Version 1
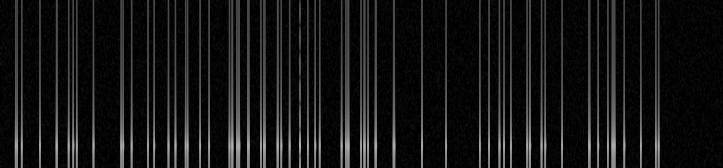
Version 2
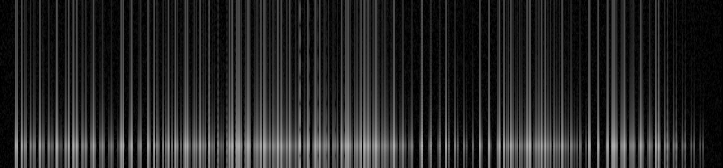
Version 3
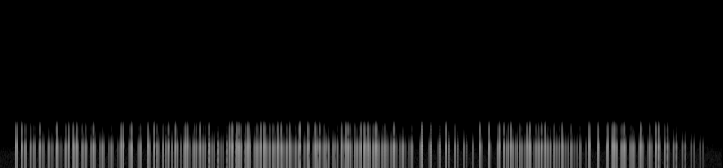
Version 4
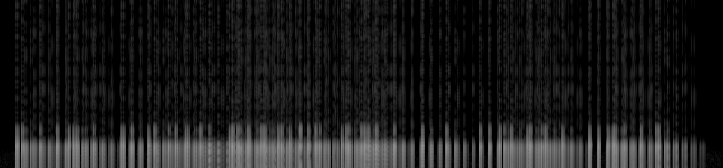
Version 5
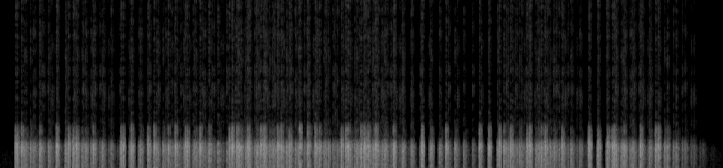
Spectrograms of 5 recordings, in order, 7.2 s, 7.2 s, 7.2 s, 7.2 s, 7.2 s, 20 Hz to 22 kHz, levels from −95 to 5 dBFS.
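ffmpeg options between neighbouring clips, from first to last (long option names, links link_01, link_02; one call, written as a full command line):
ffmpeg -i in.wav -af "aecho=1:1:89|178|267|356|445:0.211|0.114|0.0616|0.0333|0.018" out.wav
ffmpeg -i in.wav -af "lowpass=frequency=2400:width=0.5412,lowpass=frequency=2400:width=1.3066,aresample=11025,asoftclip=type=tanh:threshold=-25.5dB,aresample=44100,volume=4dB" out.wav
ffmpeg -i in.wav -filter_complex "[0:a]asplit=2[link_01][link_02];[link_02]acrusher=bits=6:mix=0:aa=0.000001,volume=-7.5dB[link_03];[link_01][link_03]amix=inputs=2:normalize=0,asplit=2[link_04][link_05];[link_05]adelay=17,volume=-6dB[link_06];[link_04][link_06]amix=inputs=2:normalize=0,volume=-4.5dB" out.wav
ffmpeg -i in.wav -filter_complex "[0:a]afftfilt=real='hypot(re,im)*cos(2*PI*random(0))':imag='hypot(re,im)*sin(2*PI*random(1))':win_size=512:overlap=0.75,asplit=4[link_01][link_02][link_03][link_04];[link_02]adelay=100,afreqshift=-99,volume=-16.5dB[link_05];[link_03]adelay=200,afreqshift=-198,volume=-25.1dB[link_06];[link_04]adelay=300,afreqshift=-297,volume=-33.8dB[link_07];[link_01][link_05][link_06][link_07]amix=inputs=4:normalize=0,volume=6dB" out.wav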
